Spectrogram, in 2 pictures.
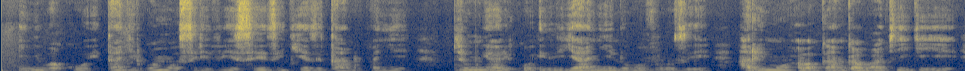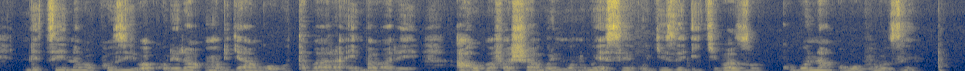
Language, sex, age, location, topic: Kinyarwanda, female, 36-49, Nyagatare, health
